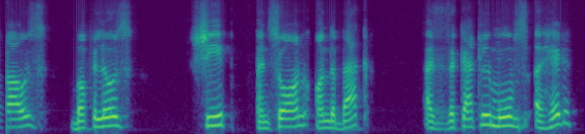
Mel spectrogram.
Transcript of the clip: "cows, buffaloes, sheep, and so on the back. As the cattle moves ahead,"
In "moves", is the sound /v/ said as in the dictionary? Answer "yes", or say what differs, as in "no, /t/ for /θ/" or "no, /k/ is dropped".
yes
